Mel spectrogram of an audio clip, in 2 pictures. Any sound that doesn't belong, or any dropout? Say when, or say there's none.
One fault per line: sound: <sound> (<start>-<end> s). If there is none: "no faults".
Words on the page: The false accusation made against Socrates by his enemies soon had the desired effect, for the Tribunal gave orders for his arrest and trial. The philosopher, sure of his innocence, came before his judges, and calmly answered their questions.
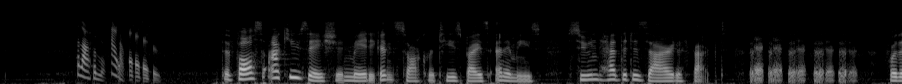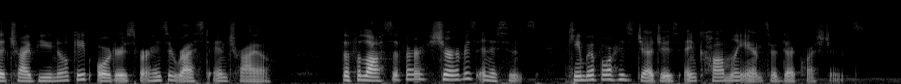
sound: chirp (0.8-1.6 s)
sound: laugh (7.5-8.6 s)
